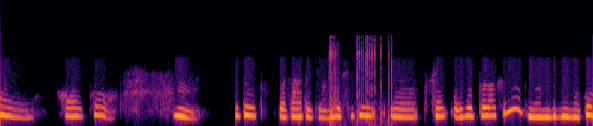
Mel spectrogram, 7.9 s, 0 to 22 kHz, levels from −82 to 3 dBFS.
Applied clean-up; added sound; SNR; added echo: none; Fart; 13 dB; none.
